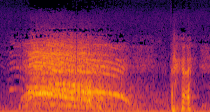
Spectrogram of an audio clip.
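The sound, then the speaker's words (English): A group of people at the Limelight in Greenwich Village lets out a loud, sustained shout of cheering for about a second and a half in response to a call, then fades, followed by a few short vocal bursts. “You know, uh, since we since we are here now at the limelight, are we all at the limelight, gang? Let's hear it.”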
